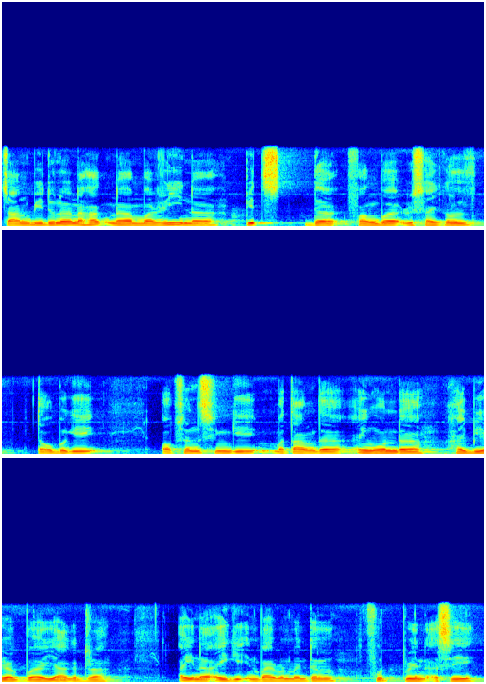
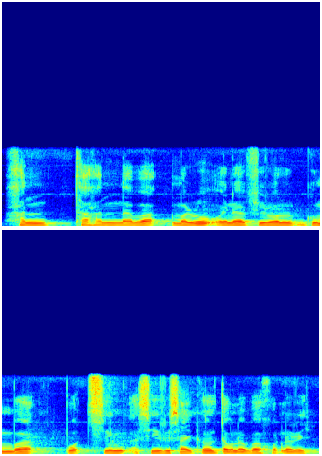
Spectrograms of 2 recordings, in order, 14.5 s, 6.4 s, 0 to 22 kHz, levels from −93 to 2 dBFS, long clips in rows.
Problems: background sounds at intervals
